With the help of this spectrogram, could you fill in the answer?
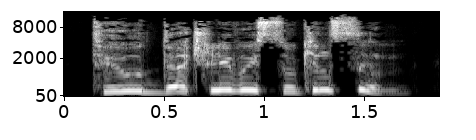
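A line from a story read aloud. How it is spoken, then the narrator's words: Joyful remark. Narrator (Russian): радостно сообщил Мак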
